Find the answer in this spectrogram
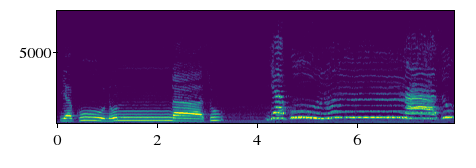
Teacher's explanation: نون مشدد ہے، غنہ کریں گے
